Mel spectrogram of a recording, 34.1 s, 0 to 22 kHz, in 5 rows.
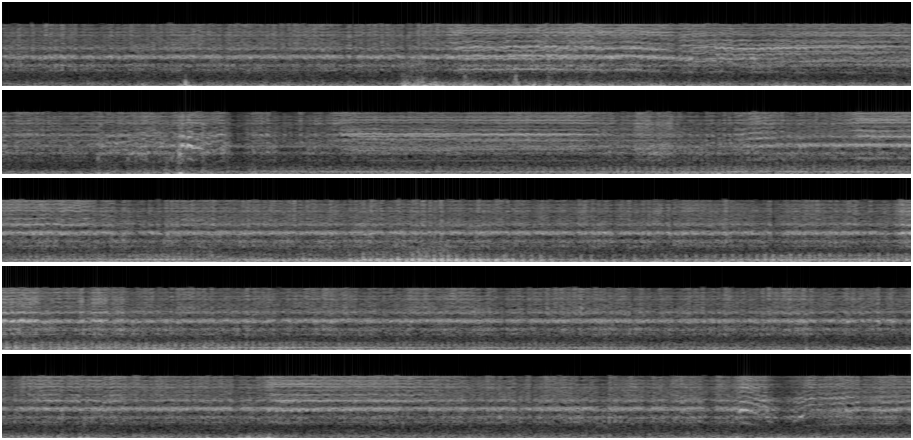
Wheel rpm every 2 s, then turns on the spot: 200, 200, 190, 160, 160, 160, 180, 200, 200, 200, 200, 200, 200, 200, 200, 200, 140.
none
